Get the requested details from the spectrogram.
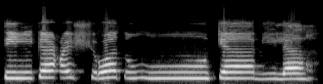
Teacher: عین کو وسطی لیکن زور سے ادا کرنا ہے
